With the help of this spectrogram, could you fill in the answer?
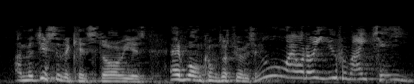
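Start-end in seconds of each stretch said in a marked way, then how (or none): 2.6-4.1 put-on very high little old lady voice. Telling a children's story to the kids, doing the voices: old lady voice. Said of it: "That was the old lady".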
